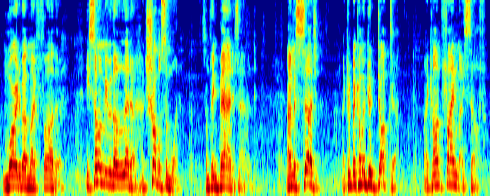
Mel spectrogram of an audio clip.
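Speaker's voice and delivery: low, sombre character voice; troubled young surgeon. Acted. Surgeon confiding fears about his father, low troubled voice. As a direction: confess it low and earnest.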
